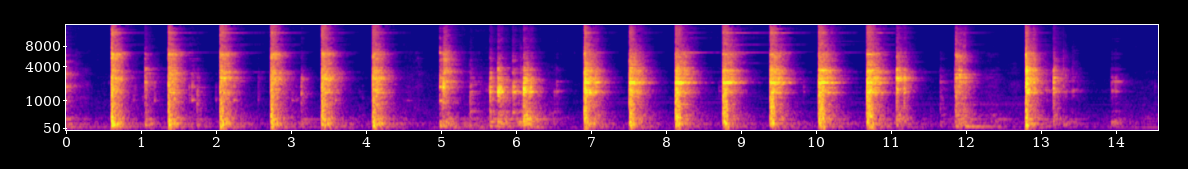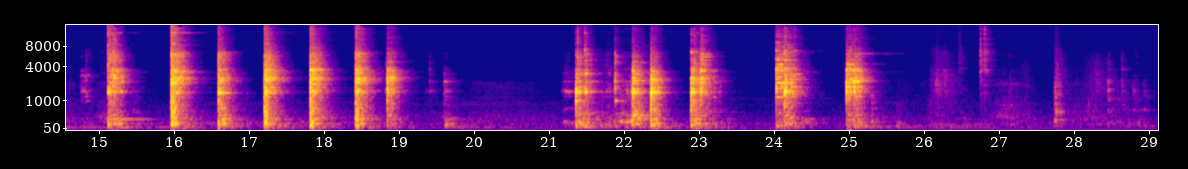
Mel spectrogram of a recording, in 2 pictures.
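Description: Blacksmith's hand hammer striking tooling held against a red-hot 4140 steel axe head on a steel swage block. The blows come steadily, a little under two a second, each with a metallic ring. There is a short break about halfway, another about two-thirds in, and lighter taps near the end.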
